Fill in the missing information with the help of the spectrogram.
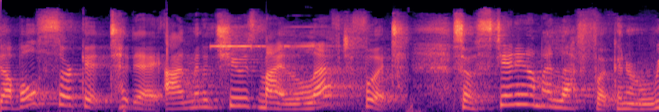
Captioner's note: timer beeps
